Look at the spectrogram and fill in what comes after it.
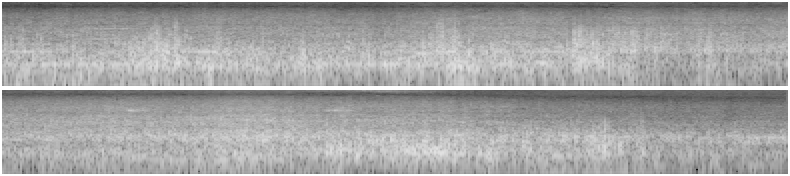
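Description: Vande Bharat Express electric trainset passing close by at speed: a steady rush of air and wheel noise on the rails, with a few sharp wheel knocks. It eases off toward the end as the last coaches go by.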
